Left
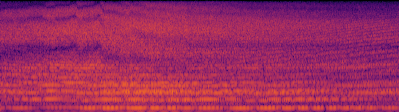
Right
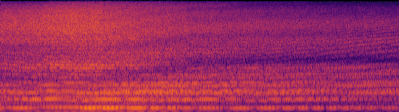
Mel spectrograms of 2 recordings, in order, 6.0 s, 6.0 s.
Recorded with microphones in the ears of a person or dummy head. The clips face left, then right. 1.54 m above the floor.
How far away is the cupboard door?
I don't hear a cupboard door.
